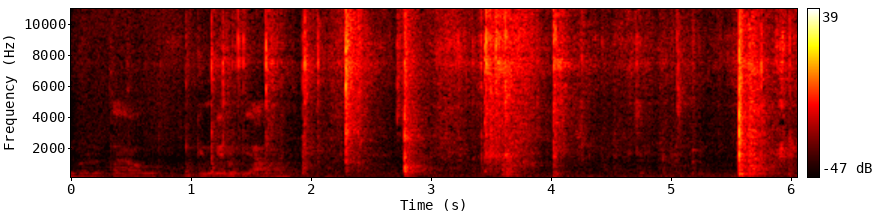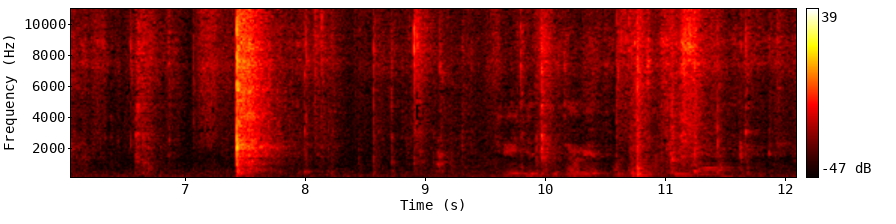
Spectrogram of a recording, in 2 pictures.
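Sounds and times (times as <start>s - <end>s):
cardboard rustling: 8.9s - 12.0s.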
